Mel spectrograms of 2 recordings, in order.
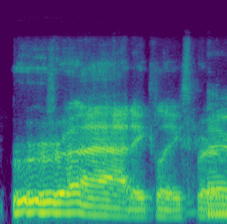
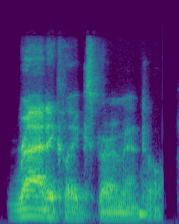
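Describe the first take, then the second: First: It is said with a stuttering nineties effect. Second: It is said plainly without any stutter.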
